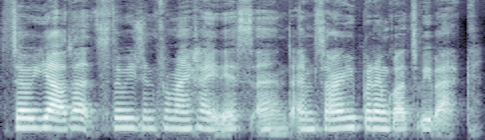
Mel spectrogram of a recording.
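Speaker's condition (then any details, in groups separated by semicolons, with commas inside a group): Cerebral palsy, athetoid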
